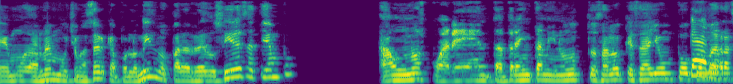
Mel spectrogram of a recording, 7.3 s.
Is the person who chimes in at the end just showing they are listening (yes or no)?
no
